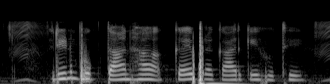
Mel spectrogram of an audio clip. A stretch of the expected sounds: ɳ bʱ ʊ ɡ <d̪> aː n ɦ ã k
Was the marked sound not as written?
yes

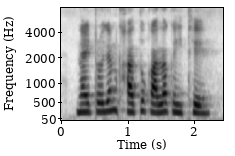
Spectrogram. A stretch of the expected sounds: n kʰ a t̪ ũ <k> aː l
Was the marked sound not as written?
no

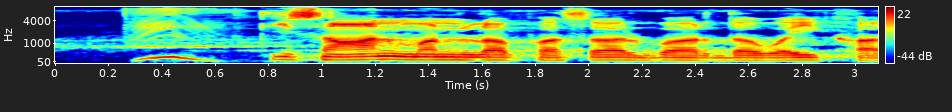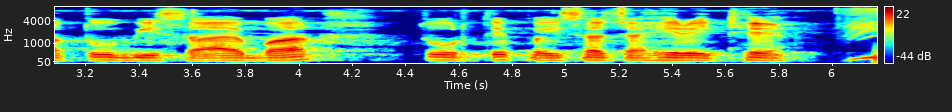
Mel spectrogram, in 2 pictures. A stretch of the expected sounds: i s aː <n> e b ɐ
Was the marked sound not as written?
yes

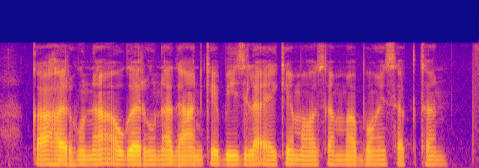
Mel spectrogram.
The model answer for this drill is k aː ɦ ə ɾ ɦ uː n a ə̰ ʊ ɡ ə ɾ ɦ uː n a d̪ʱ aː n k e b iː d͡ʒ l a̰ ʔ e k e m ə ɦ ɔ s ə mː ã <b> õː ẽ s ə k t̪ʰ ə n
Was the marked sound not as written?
no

